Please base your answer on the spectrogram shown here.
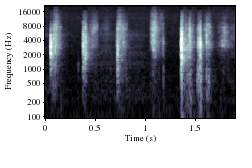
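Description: Tarot cards being shuffled by hand, six or seven short crisp riffling bursts separated by brief pauses, close and clear with no voices.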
